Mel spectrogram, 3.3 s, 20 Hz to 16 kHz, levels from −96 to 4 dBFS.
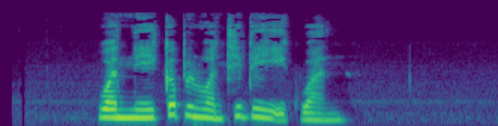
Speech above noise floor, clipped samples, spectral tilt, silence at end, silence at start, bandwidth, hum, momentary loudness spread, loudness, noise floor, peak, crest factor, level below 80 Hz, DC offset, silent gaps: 44 dB; under 0.1%; -6 dB/octave; 1.05 s; 0.65 s; 11 kHz; none; 11 LU; -20 LUFS; -64 dBFS; -2 dBFS; 20 dB; -64 dBFS; under 0.1%; none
